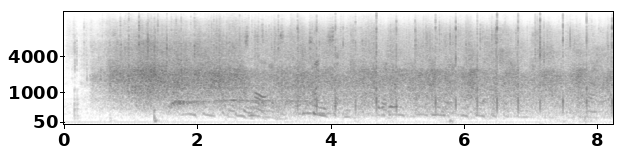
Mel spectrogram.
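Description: Large audience applauding, the clapping building up within the first second and then holding steady.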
